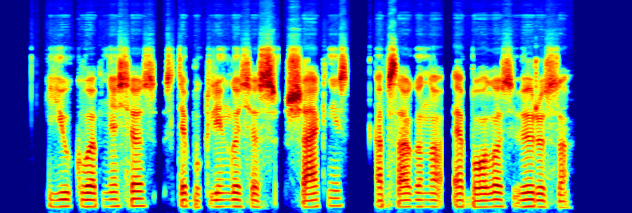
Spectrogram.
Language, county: Lithuanian, Šiauliai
